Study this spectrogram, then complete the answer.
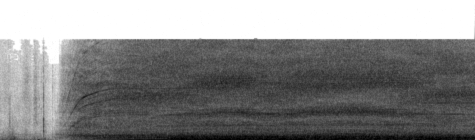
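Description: An orbital sander spins up and whirs loudly, sanding wood.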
